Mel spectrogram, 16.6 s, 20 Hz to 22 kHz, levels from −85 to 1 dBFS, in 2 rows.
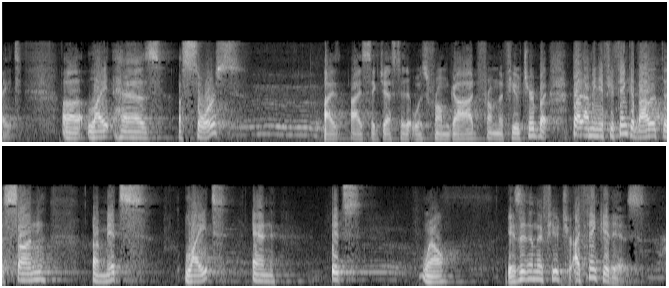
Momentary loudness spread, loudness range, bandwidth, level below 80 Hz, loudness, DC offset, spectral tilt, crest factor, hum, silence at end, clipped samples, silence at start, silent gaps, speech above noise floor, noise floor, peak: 16 LU; 4 LU; 8.2 kHz; -58 dBFS; -20 LUFS; under 0.1%; -3.5 dB/octave; 22 dB; none; 0 s; under 0.1%; 0 s; none; 28 dB; -48 dBFS; 0 dBFS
